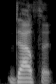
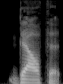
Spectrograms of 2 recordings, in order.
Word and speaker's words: Douthat: How do you pronounce Ross's last name? Ross Douthat. Douthat, yes.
